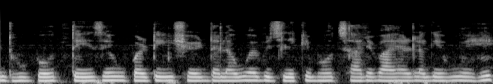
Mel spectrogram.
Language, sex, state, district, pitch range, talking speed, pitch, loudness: Hindi, female, West Bengal, Kolkata, 170-180 Hz, 220 wpm, 175 Hz, -14 LUFS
